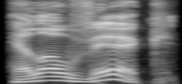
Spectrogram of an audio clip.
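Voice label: hello, male; trainer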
